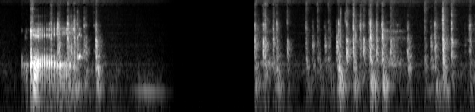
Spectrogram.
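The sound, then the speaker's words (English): Computer keyboard typing while entering an item name into a game's equipment manager: a burst of rapid clicky keystrokes, a silent pause of about two seconds, then a longer run of quick, irregular key taps. “as you type, I just typed hand under manage equipment”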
